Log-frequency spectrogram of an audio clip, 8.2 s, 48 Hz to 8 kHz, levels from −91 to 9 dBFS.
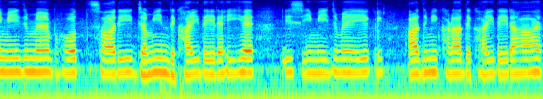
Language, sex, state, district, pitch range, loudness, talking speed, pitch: Hindi, female, Uttarakhand, Tehri Garhwal, 180-195 Hz, -22 LUFS, 140 wpm, 190 Hz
